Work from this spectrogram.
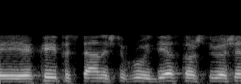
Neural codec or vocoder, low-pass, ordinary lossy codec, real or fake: codec, 16 kHz in and 24 kHz out, 1 kbps, XY-Tokenizer; 7.2 kHz; AAC, 16 kbps; fake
